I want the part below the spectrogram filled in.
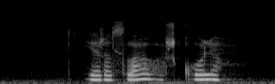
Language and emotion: Russian, neutral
